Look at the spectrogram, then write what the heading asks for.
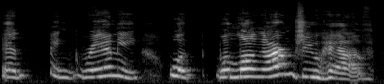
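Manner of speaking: put-on high, hesitant little girl; distressed. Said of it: "was distressed".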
